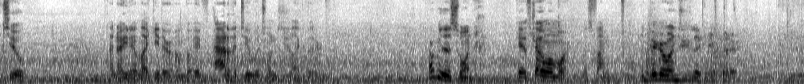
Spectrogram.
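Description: A second young man talks casually close by.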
